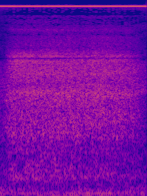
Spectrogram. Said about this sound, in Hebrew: יאללה, בואו נעשה שלוש נשימות כאלה יפות מהאף. אז אנחנו מתחילים לקחת שאיפה.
